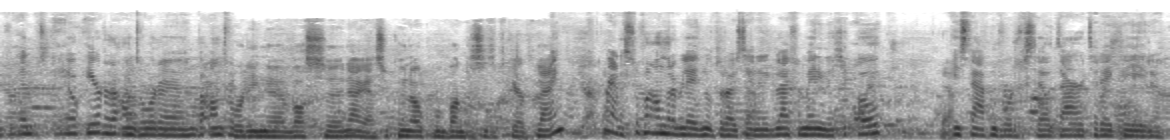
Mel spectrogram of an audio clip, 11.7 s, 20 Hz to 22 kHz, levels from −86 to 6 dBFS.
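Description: From 2.34 to 5.51 s a section at the wrong speed plays at 0.805 times its proper rate, likely from being clocked wrongly, so the sound drops about four semitones and drags. On a spectrogram, harmonics step down and events stretch wider in time.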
